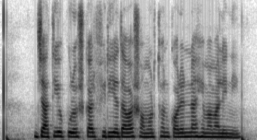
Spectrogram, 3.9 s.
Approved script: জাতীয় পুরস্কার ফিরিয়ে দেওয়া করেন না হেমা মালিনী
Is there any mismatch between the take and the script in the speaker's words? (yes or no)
yes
